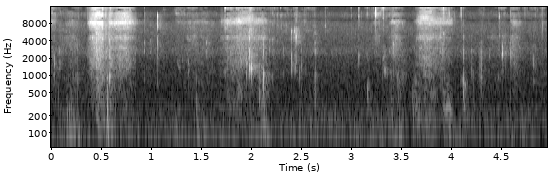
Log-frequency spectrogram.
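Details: Benedict the French Bulldog demolishing his toy dinosaur, recorded as ASMR: wet crunching bites and gnawing clicks come in quick bursts, with a dense cluster near the start and softer chomps after.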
